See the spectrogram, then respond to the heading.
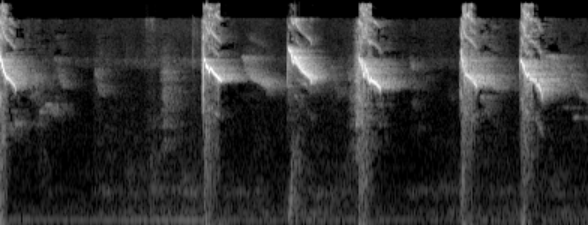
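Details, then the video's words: Calling Oriental white-eye provoking a rival: a string of loud, thin, downward-sweeping chirps repeated roughly every second after a quiet start, low hum beneath. "Gacor Ngalas Manggil Lawan Perangsang Burung Pleci"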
